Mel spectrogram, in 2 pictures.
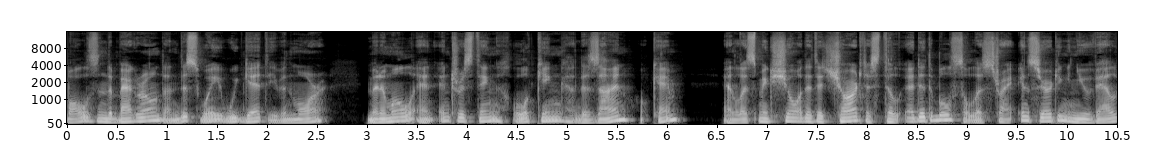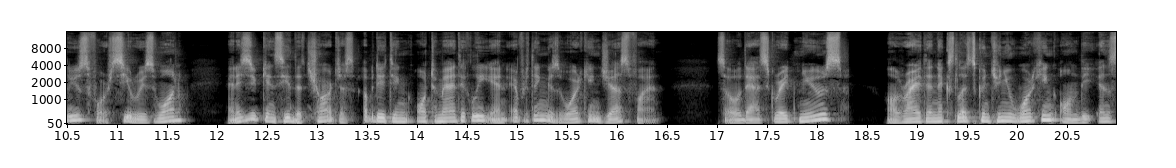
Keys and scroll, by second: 9.1 2, 9.2 7, 10.0 Return, 12.3 5, 12.4 7, 13.0 Return, 15.7 7, 16.5 Return.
